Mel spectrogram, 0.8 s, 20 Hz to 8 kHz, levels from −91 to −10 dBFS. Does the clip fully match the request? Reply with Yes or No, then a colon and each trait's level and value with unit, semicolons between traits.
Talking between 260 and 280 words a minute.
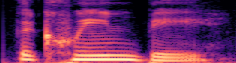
No: fast, 230 wpm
